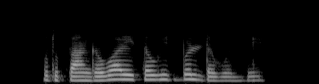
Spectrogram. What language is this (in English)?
Pashto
